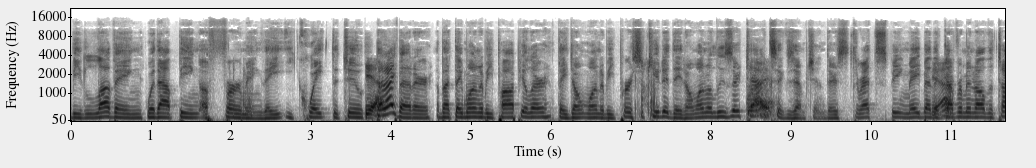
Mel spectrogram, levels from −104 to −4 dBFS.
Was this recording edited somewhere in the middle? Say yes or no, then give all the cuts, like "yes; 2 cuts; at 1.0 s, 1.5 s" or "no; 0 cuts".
yes; 1 cut; at 4.1 s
